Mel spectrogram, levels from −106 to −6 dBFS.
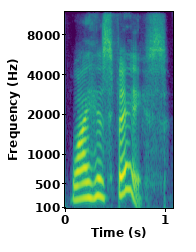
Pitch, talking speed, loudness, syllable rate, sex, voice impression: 280 Hz, 165 wpm, -16 LUFS, 3.3 syllables/s, female, very feminine, slightly young, slightly adult-like, thin, slightly tensed, slightly weak, slightly dark, hard, clear, fluent, slightly cute, cool, intellectual, refreshing, slightly sincere, slightly calm, friendly, reassuring, slightly unique, slightly elegant, slightly sweet, slightly lively, slightly strict, slightly sharp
